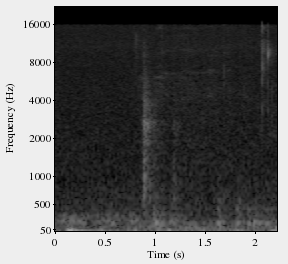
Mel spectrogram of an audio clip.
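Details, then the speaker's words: Adult man notes stomach growling; quiet low rumbling and gurgling with a brief click; stomach growling (borborygmi). "Can you hear that? My stomach is growling. Um I've noticed that too. Like I've noticed my stomach growling but not being hungry."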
